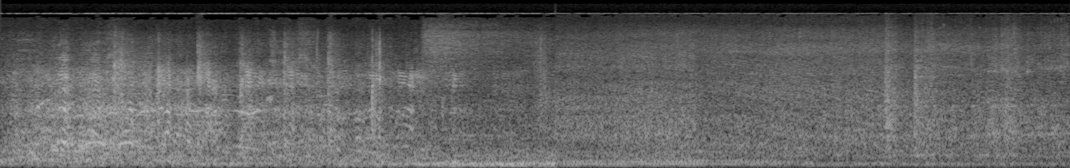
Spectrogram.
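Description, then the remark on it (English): Steady rumbling bus and traffic ambience with a low engine drone, scattered clicks and rattles, and indistinct voices murmuring underneath, loudest in the first few seconds before settling into a softer hum. “There was only one other black man on the bus.”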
